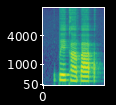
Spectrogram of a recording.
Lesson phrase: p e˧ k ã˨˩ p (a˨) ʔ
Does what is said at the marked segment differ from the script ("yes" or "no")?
no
